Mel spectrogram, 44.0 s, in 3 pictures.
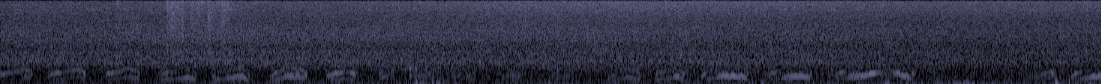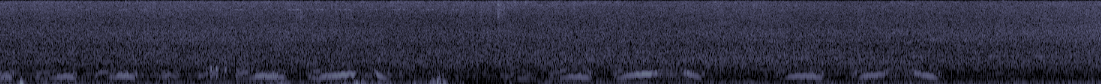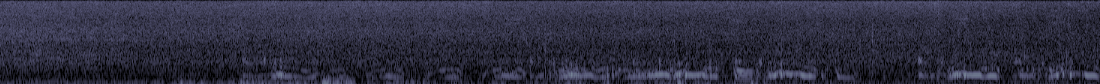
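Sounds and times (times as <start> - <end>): bird cooing: 0.0 - 12.3, 13.7 - 20.1, 21.3 - 24.3, 24.9 - 27.4, 32.6 - 40.9, 41.5 - 44.0.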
